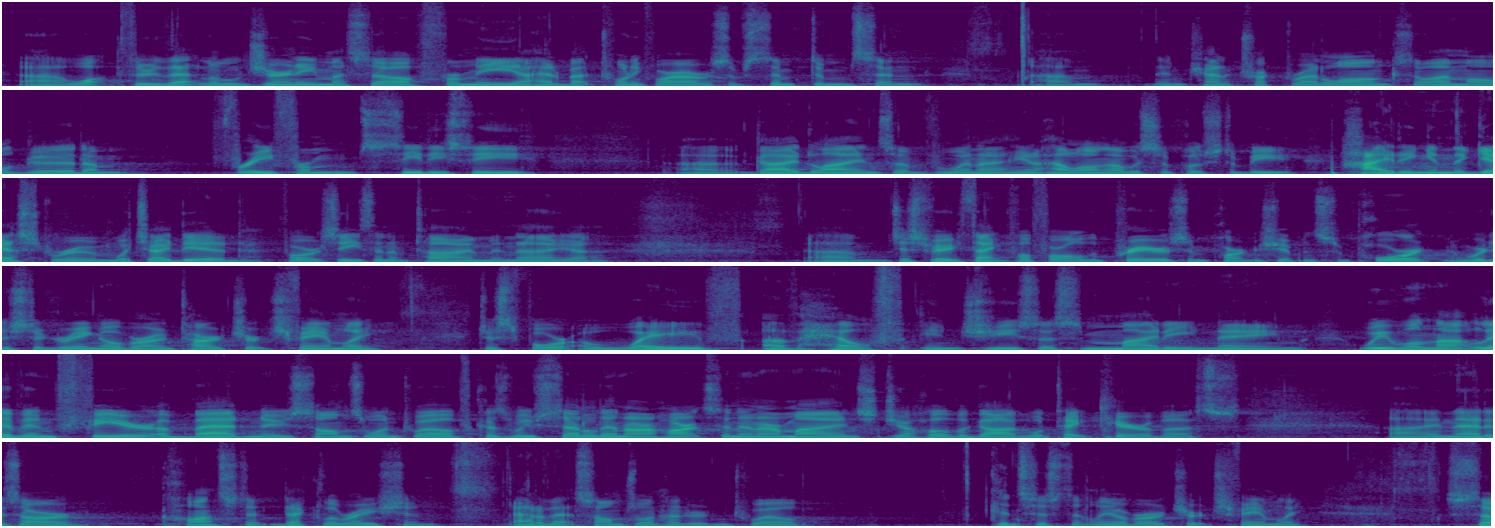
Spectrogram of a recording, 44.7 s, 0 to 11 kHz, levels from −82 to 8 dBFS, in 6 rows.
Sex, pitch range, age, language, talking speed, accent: male, 100-125 Hz, 50-69, English, 185 wpm, American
